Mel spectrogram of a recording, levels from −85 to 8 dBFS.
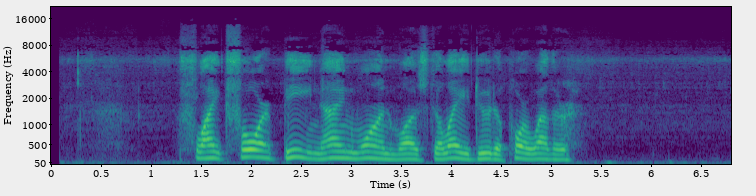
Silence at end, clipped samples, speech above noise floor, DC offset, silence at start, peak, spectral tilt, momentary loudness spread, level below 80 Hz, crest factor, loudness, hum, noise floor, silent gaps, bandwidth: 1.2 s; under 0.1%; 30 dB; under 0.1%; 0.25 s; -2 dBFS; -5 dB/octave; 21 LU; -54 dBFS; 20 dB; -20 LUFS; none; -49 dBFS; none; 14 kHz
